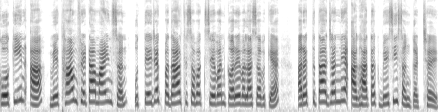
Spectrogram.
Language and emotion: Maithili, neutral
